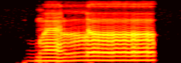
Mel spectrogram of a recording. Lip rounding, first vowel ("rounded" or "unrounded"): unrounded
